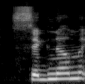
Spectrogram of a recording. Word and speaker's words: Signum: like themes okay so i pronounced it wrong it's called signum university and there's a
